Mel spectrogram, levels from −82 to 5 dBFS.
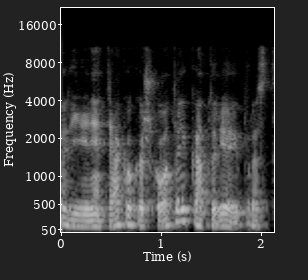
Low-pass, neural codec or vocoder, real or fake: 10.8 kHz; none; real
